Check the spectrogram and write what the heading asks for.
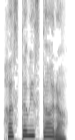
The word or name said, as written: ಹಸ್ತವಿಸ್ತಾರ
